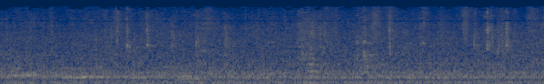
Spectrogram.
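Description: A steady low hum with a faint buzz, and a few faint ticks scattered through it.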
